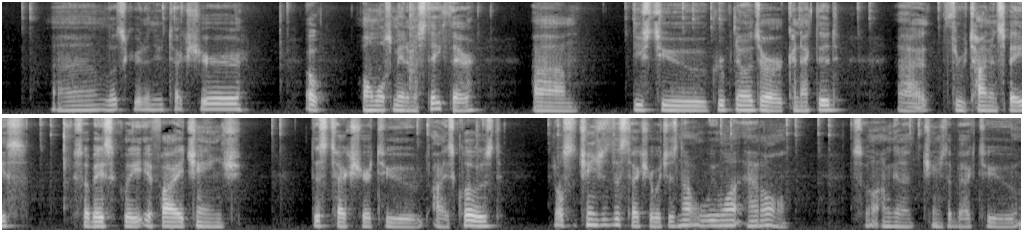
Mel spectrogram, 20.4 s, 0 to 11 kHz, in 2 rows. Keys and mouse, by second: 1.5 click, 1.6 Tab, 2.7 Tab, 6.1 click, 6.2 right click, 10.5 click, 10.7 Tab, 12.8-13.9 middle drag, 14.8 Tab, 17.2 middle click, 18.3 middle click, 18.5 Tab.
